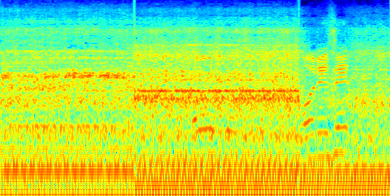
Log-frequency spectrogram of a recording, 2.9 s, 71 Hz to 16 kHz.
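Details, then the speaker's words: Cold start of a factory Detroit diesel (standard bearings, crank not cut, fairly new manifold) in a glider kit truck inspected for purchase; deep steady idle, even firing, no knocking or misfires: looks and sounds healthy. "Let's look at the cold start. It's a 1 box right there. Looks healthy."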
